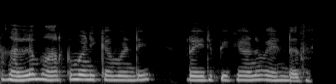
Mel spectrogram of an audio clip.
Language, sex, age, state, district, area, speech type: Malayalam, female, 30-45, Kerala, Kasaragod, rural, spontaneous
